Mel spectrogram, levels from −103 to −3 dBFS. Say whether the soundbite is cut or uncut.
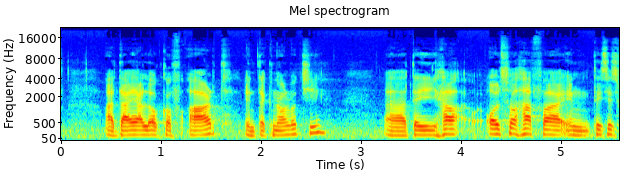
uncut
